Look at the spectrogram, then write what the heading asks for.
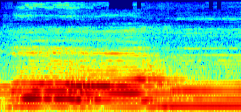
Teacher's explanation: huruf qafnya dibaca tafkhim tebal fathah dua harokat karena setelahnya ada alif. Huruf lamnya dibaca tipis dhammah 4 sampai 6 harokat.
